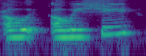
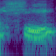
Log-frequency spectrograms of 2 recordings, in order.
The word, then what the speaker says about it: Oishi: Oh, and it's pronounced Oishi.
